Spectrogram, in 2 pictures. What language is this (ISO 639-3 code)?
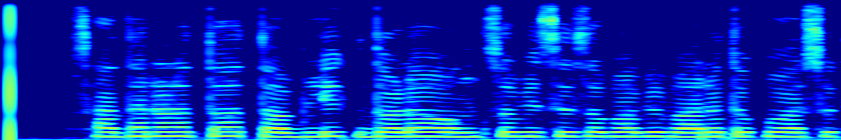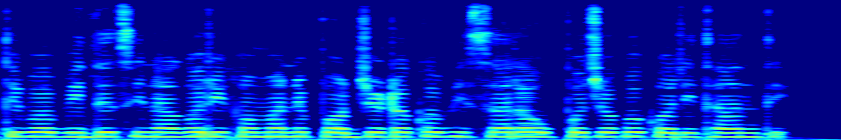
ori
